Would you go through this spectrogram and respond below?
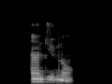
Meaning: unjustly; unfairly; undeservedly
- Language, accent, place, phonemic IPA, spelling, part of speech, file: French, France, Lyon, /ɛ̃.dy.mɑ̃/, indûment, adverb, LL-Q150 (fra)-indûment.wav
